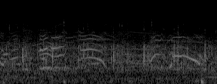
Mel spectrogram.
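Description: Women footballers shouting short, high calls to one another during open play, over the open-air ambience of a football ground, with a few faint knocks.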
